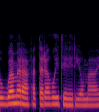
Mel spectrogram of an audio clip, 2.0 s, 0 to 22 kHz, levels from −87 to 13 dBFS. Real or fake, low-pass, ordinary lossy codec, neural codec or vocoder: fake; 7.2 kHz; none; codec, 16 kHz, 0.5 kbps, X-Codec, WavLM features, trained on Multilingual LibriSpeech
